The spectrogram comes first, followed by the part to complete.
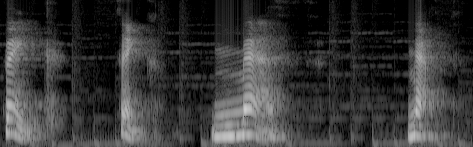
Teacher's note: um é sem som apenas assopramos o ar por isso o chamamos de unvoiced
